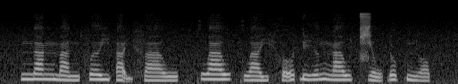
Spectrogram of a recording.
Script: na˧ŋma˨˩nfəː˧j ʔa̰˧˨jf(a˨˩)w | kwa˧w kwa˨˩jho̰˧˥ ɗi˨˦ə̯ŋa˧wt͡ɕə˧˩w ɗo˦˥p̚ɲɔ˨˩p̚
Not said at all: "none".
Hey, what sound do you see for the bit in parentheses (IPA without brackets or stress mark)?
a˨˩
